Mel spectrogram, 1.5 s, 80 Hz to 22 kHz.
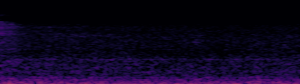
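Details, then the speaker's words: TVR Cerbera ignition control unit bench-tested on 12 V: a single crisp relay click with no chatter or buzz. The engine relay latches on and the starter relay releases when the start signal is removed, working normally. "so as I let go of the starter motor button takes it back to zero but because we've already treated the first relay it then stays on and the second one just comes on when you reconnect it"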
